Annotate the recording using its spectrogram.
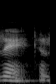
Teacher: जिनके उच्चारण में कंपन हो जिसमें कंपन होती है तो वो प्र कंपित होते हैं र र होती है ठीक है र बोलते हैं तो इसमें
